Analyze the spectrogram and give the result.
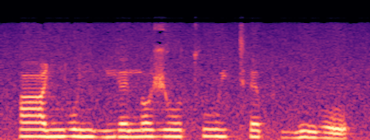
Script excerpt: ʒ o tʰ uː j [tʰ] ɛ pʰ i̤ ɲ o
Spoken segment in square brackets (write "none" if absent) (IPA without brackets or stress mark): tʰ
